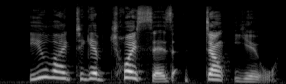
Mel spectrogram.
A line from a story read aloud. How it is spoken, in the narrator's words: Jamie said savagely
